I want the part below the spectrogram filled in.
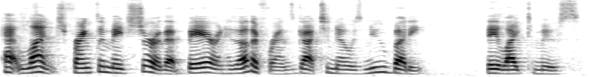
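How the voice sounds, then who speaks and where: A woman reading a children's story aloud expressively, deliberately stressing phrases. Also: on the low side, fairly bright tone. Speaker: storybook reader.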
